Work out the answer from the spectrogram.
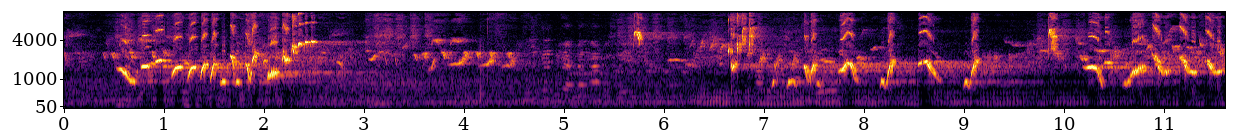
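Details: White-rumped shama in full song as a lure to spur another shama to sing: a loud burst of rapid chattering whistles, a quieter gap, then repeated sharp clicks and looping whistled notes, over a low background hum.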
